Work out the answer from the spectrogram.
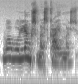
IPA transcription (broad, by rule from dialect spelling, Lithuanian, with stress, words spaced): ˈbʊʋoː ˈlʲɪŋksmɐs ˈkɐɪmɐs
